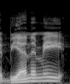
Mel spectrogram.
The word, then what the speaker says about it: Bieniemy: Bieniemy. – Yeah, Bieniemy only got an OC job with fucking the Commanders.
